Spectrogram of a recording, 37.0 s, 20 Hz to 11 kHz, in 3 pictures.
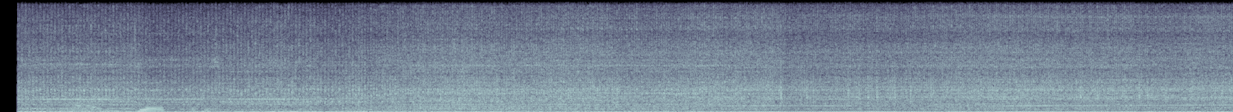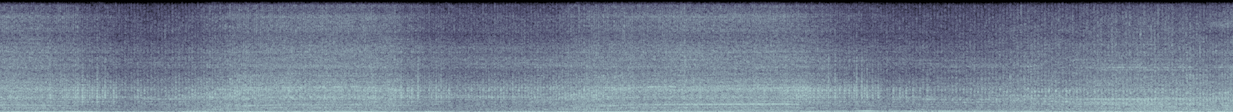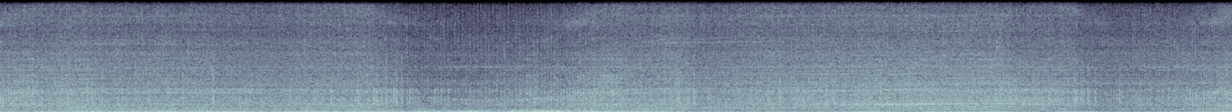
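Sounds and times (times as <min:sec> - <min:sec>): car engine idling unevenly: 0:00.2 - 0:36.9.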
